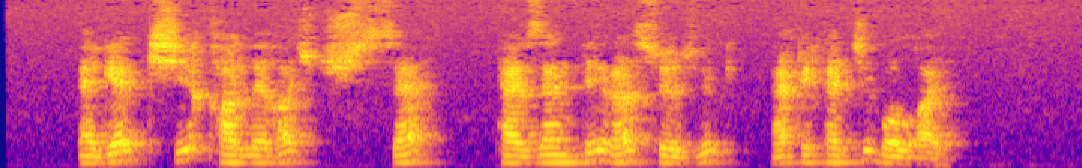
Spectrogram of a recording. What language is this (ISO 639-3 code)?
uig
